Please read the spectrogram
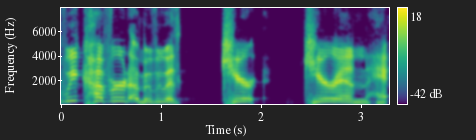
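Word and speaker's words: Ciarán: His name is pronounced Kieran. – Kieran, okay. – Like Kieran and Kieran Culkin.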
